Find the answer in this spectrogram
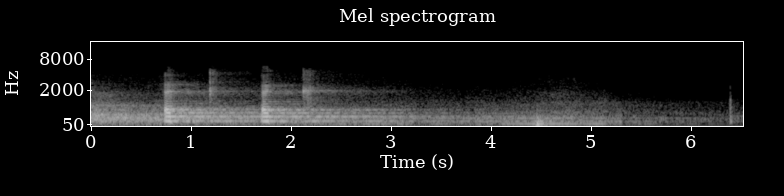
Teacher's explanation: فالكاف تخرج بين أقصى اللسان ووسطه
